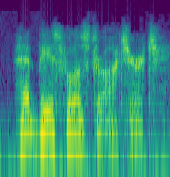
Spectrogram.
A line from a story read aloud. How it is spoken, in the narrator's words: said in his croaking voice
